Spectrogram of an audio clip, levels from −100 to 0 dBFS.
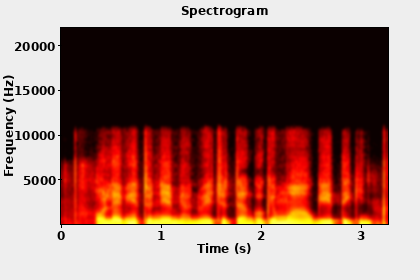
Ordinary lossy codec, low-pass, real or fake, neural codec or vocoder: none; 10.8 kHz; fake; codec, 24 kHz, 0.9 kbps, DualCodec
